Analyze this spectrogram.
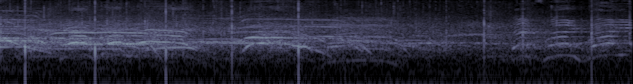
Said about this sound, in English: So if you are an adult leader that is serving with us in Reckless this year, I want you guys to look around and you can give them a round of applause.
